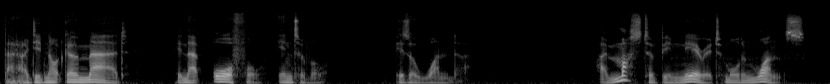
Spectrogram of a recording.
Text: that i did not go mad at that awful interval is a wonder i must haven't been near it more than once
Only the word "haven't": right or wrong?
wrong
